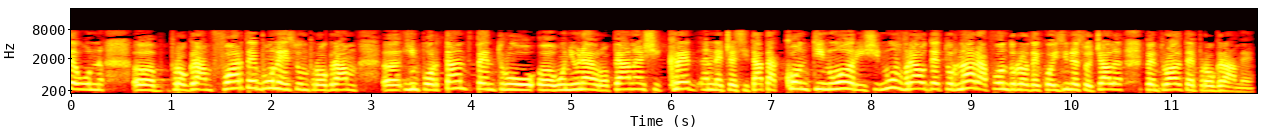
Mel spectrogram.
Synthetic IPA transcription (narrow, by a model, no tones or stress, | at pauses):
st̪e̞unəpɾo̞ɡɾamfoart̪e̞bunje̞st̪eunpɾo̞ɡɾaməimpo̞rt̪ant̪pe̞nt̪ɾuːniuneaeuɾo̞peanəʃikɾe̞d̪ɨnːe̞t͡ʃe̞sit̪at̪eako̞nt̪inuəɾiʃinuvɾeawd̪e̞t̪urnaɾeafo̞nd̪uɾilo̞rd̪e̞ko̞eziune̞so̞t͡ʃialəpe̞nt̪ɾualt̪e̞pɾo̞ɡɾame̞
